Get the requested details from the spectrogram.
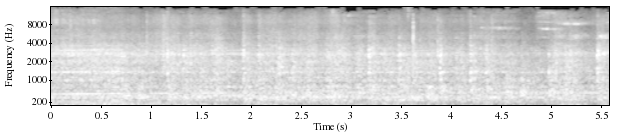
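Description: A train rumbles past on the tracks close by.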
